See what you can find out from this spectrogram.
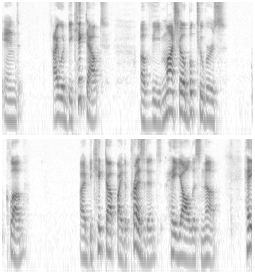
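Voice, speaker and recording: Bright-voiced middle-aged man chatting about books. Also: mid-range voice. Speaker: book vlogger. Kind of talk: casual unscripted chat to camera.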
